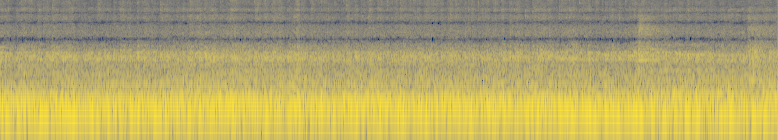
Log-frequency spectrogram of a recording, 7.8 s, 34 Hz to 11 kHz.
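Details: Freshly built carbureted 6.0 LS V8, mechanical fuel pump, distributor, stock crank, rods and rocker arms, 10.48:1 compression, heavier pistons, solidly frame-mounted: steady even idle with slight lope, no knocks, ticks or vibration; normal idle.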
